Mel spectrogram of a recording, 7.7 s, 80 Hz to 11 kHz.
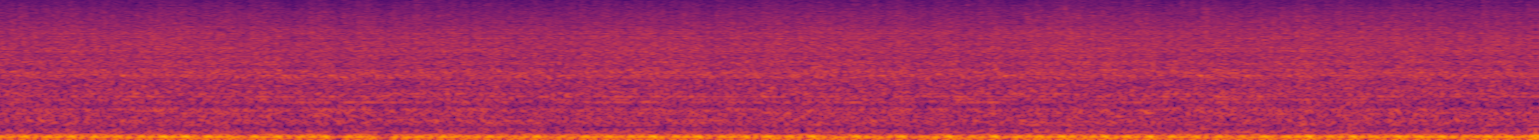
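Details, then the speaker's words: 1986 Honda VF700 Magna V4 after a fuel system flush and carburetor cleaning, warmed up with the thermostat open and coolant flowing; even, steady rumble with no misses. Normal running. "the bike was really sounding good I'll be excited to get it on the road"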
